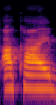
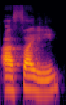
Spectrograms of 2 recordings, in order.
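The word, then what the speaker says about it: açaí: people call it the akai berry or aka however you pronounce it in the states i don't know but the correct pronunciation is acai and it's portuguese it comes from brazil um and it's so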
